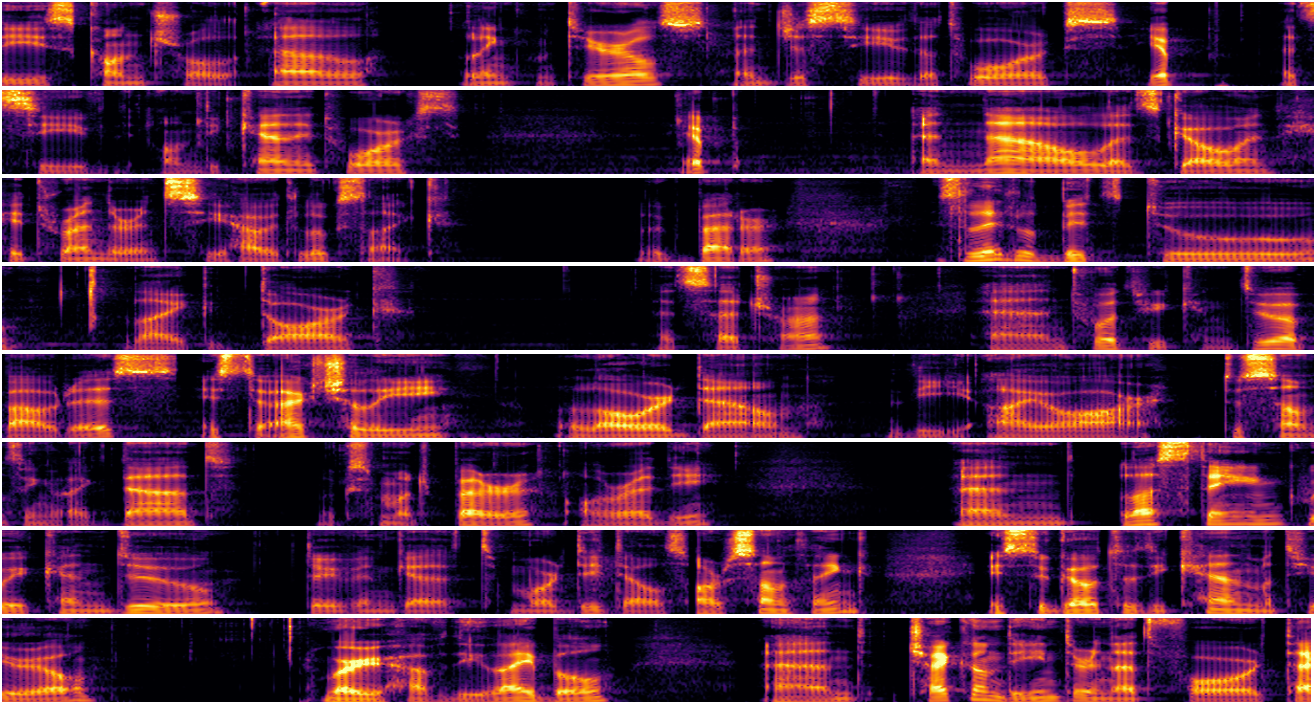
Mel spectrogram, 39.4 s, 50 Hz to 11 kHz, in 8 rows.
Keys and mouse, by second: 2.7 z, 4.4 z, 4.9 click, 5.7 z, 7.5 z, 9.3 z, 15.2 shift+middle click, 19.1 ctrl+shift+click, 20.3 ctrl+shift+drag, 22.1-24.7 shift+drag, 29.7 shift+click, 30.6 z, 32.4 click, 35.0 middle click, 36.2 middle click, 37.0 middle click.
